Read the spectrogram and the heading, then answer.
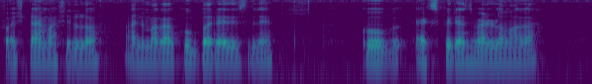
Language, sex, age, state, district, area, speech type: Goan Konkani, male, 18-30, Goa, Salcete, rural, spontaneous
